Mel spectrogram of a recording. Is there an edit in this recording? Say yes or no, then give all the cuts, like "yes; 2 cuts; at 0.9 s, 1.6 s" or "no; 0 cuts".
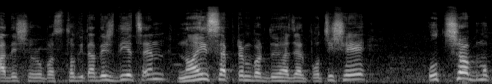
yes; 1 cut; at 1.7 s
